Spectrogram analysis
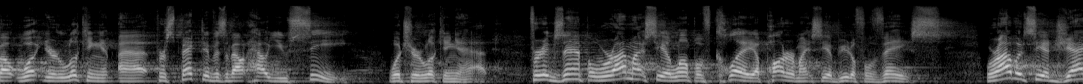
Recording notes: during the Sunday Morning service on April 23, 2023, at North Valley Baptist Church in Santa Clara, California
